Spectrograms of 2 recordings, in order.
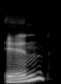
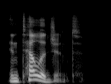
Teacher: It has 4 syllables. Where is the stress? It's on the second syllable. Tell. Intelligent.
